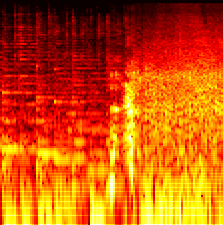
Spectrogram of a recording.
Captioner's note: sneeze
